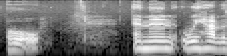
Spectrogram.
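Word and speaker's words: を: people pronounce it as whoa it's actually pronounced as o and then we have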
